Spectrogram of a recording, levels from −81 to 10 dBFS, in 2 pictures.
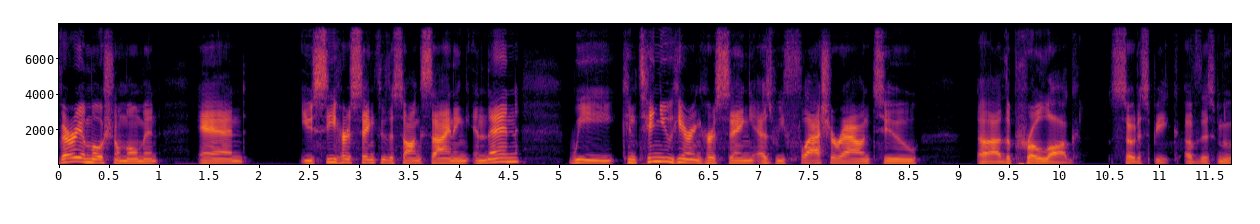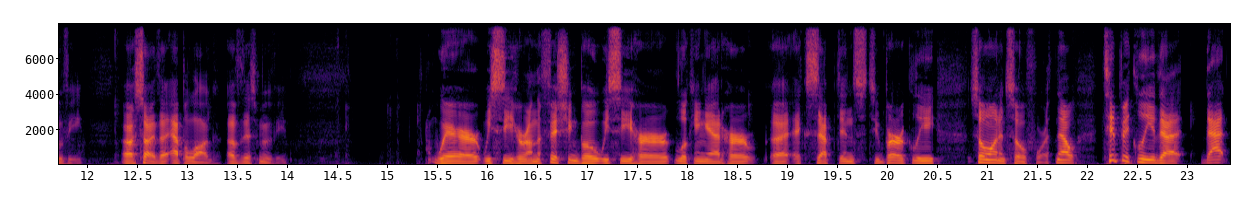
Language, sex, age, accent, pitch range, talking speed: English, male, 30-49, American, 115-155 Hz, 170 wpm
